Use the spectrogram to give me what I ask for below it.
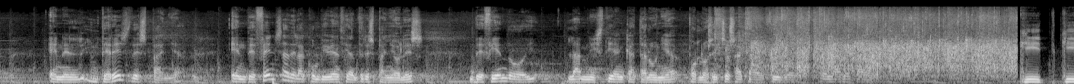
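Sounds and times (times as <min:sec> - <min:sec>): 
speech: 0:00.5 - 0:08.3, 0:10.2 - 0:10.7
Comité Federal members applauding: 0:07.0 - 0:10.2.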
